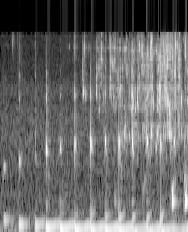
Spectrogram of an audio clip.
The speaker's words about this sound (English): there is a different sound to pouring a sparkling to start the show than to pour something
